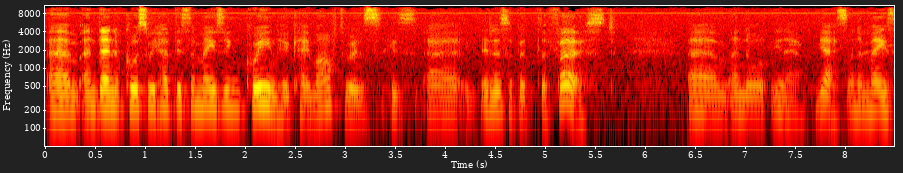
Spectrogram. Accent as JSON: {"language": "English", "country": "United Kingdom", "said": "as a British person, the royal lineage is very much part of who I am, in a sense."}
